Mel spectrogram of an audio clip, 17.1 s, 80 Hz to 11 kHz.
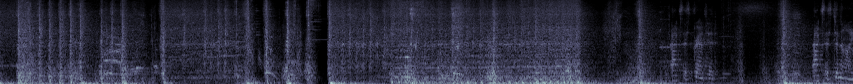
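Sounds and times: action trailer music: 0:00.0 - 0:17.0.

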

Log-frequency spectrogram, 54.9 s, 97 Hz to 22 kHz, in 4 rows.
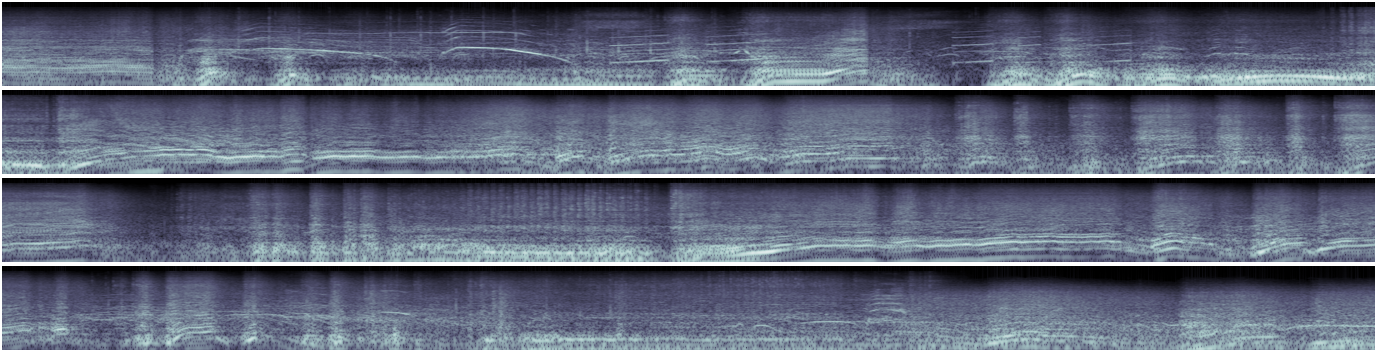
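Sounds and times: buggy engines revving hard: 0:00.0 - 0:54.9.

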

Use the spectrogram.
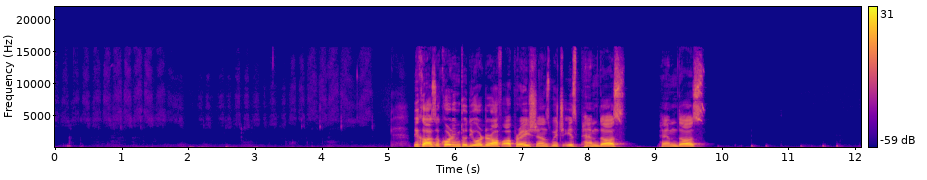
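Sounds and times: eraser rubbing on whiteboard: 0:00.0 - 0:05.0.

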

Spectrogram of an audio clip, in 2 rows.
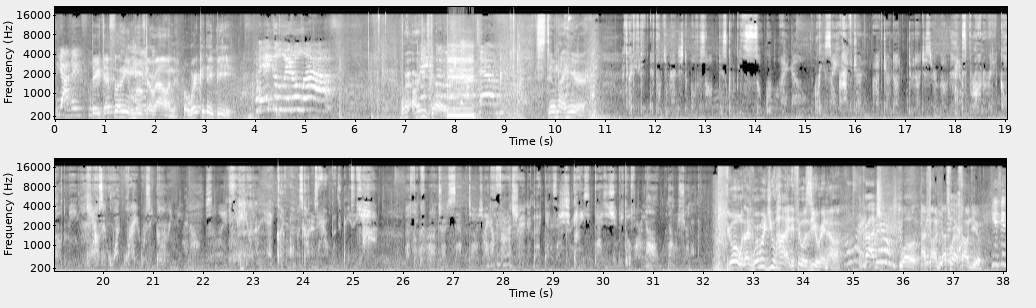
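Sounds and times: low rumble: 0:10.7 - 0:33.0
boys whispering: 0:11.4 - 0:32.1.

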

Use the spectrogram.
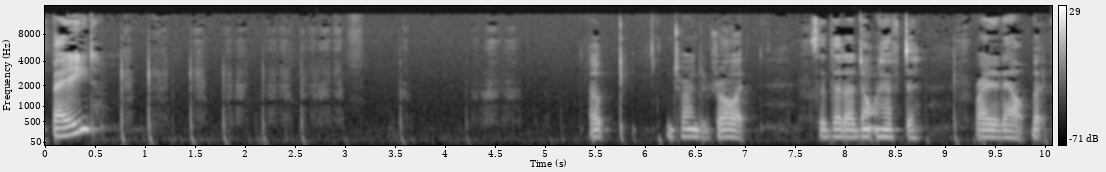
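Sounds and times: stylus tapping on tablet screen: 0:05.7 - 0:06.3.

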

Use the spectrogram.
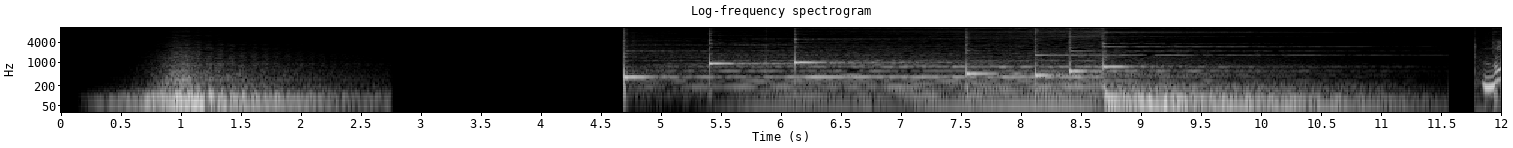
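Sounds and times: deep rumbling whoosh: 0:00.3 - 0:02.8.

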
